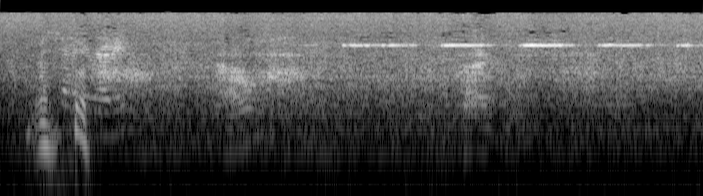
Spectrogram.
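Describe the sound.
Reversing beeps from a vehicle backing up: a steady, high-pitched tone that repeats evenly for several seconds while people talk over it.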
